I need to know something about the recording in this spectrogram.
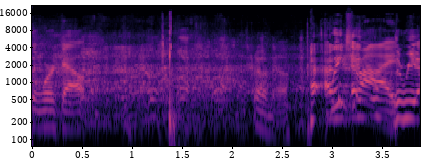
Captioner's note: laughter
